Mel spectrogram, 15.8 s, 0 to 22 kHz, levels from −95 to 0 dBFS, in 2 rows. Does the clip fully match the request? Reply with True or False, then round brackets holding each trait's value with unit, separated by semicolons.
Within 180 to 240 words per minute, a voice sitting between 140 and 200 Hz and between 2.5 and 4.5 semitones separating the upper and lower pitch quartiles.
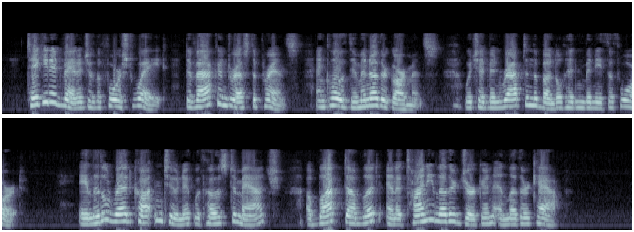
False (185 wpm; 185 Hz; 4.9 semitones)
